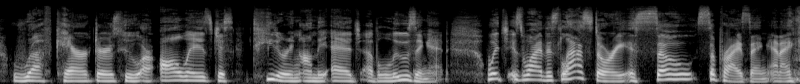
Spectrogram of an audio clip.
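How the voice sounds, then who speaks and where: A woman hosting an entertainment news podcast, lively and giggling as she talks. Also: lowish voice, no echo, studio quality. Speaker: podcast host.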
